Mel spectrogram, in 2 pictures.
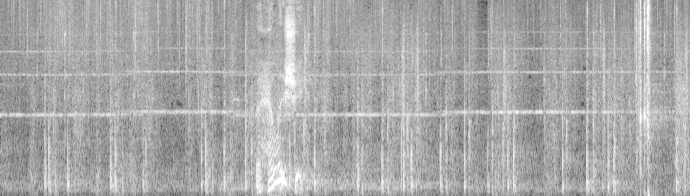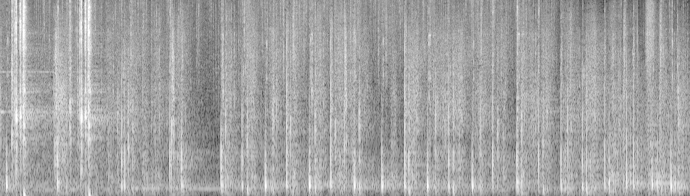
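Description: Footsteps walk and run on a stone floor in an echoing space.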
